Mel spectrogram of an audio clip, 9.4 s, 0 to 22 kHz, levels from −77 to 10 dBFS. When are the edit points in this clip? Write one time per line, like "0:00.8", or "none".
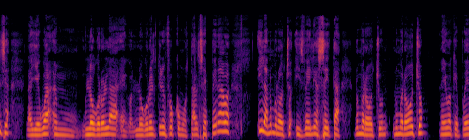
none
